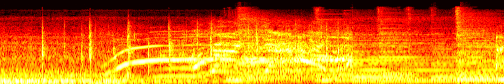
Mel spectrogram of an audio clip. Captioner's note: applause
